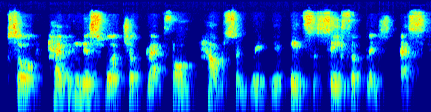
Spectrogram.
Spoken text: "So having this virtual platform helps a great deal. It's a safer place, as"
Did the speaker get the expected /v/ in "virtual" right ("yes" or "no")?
no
